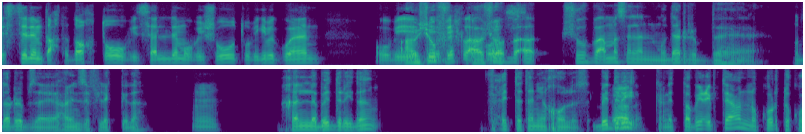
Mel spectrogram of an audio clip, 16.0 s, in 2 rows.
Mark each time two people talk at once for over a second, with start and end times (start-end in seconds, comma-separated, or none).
4.0-5.3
